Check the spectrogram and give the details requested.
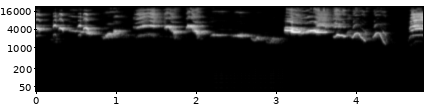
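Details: Oriental magpie-robin, a tail-spreading bird, singing a lure song meant to provoke other magpie-robins into answering; a continuous run of varied whistled and slurred phrases, some buzzy, with a faint low hum midway.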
